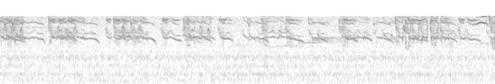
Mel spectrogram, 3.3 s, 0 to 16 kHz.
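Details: Common blackbird nest with four young, parents busily feeding them in temperatures above 30 °C; insistent high-pitched squealing chirps tumble out in fast, irregular groups, many per second.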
